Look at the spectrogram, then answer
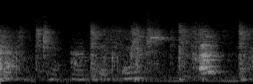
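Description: Dogs in the Minecraft video game yip and whimper in short repeated bursts, loud and close, with people talking over them.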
